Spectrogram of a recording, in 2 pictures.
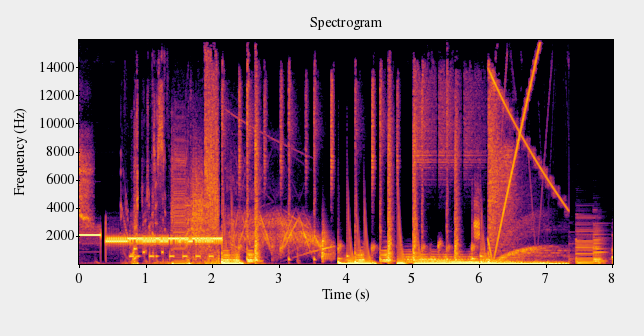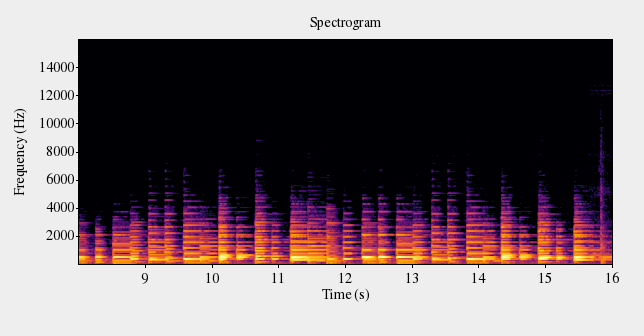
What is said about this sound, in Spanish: Suena la cancioncita que le dice a nuestros niños que estamos aquí.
